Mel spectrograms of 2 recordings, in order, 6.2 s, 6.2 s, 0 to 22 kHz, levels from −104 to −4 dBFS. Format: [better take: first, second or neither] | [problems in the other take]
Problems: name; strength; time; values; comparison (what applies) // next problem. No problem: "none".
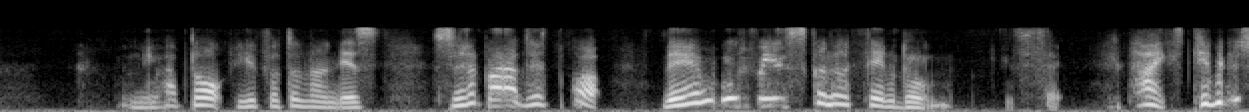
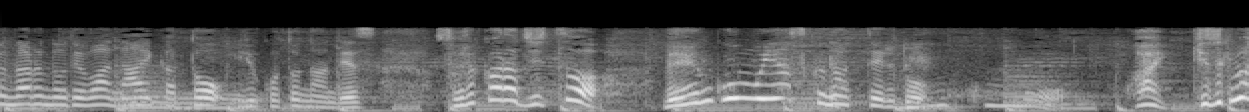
second | noise reduction (neural diffusion model UNIVERSE++)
